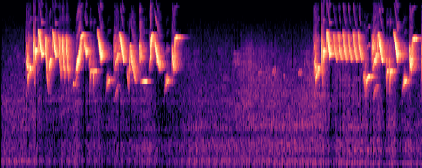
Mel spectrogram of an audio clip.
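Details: Black-throated canary singing as a tutor for white-rumped shama: two bursts of rapid high sweeping notes and a buzzy trill, separated by a quiet pause, over a low steady hum.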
